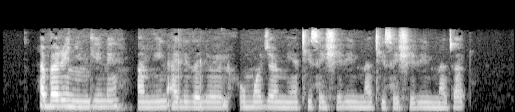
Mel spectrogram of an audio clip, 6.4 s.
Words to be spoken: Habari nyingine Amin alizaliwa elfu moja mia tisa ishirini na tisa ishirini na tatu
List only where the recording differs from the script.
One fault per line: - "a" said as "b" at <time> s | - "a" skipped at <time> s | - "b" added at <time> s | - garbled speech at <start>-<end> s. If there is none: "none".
none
